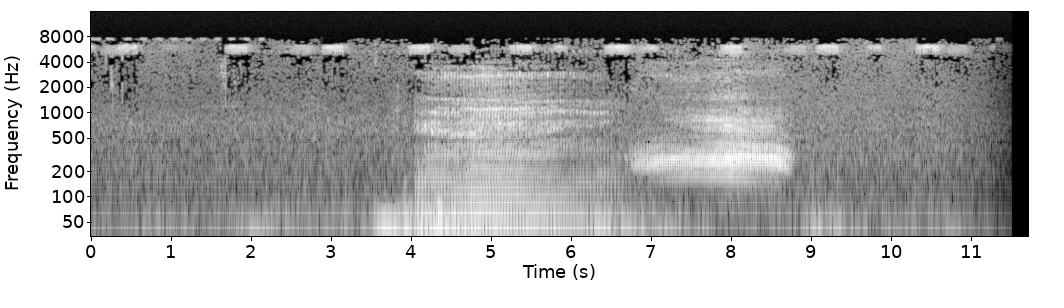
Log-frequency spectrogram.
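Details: African elephant, Loxodonta africana; a loud rough blast of about two seconds, then a tonal, level trumpeting call near its end, with a steady high insect-like chirping pulsing throughout.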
